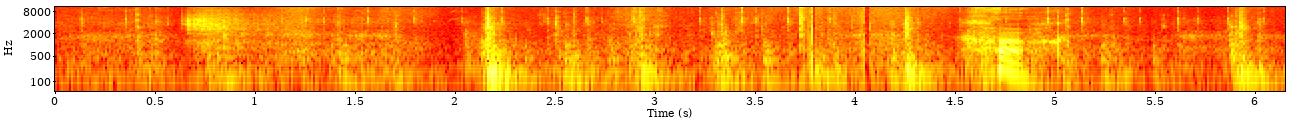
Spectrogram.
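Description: Hands knock and rattle against a car's steering wheel and dashboard.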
